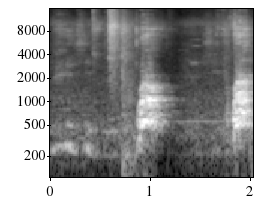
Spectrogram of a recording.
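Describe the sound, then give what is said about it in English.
A dog gives two sharp barks about a second apart, with faint talk around them. “He's barking.”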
